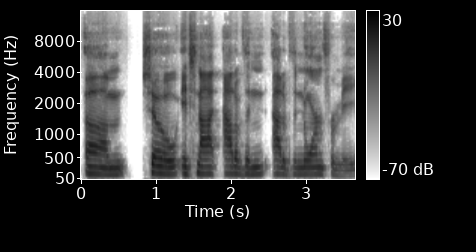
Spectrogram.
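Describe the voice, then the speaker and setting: On a very clean recording with a silent background, a man with an American accent speaks at a fairly high pitch in a monotone, flat intonation. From Florida. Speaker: criminal defense attorney. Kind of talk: interview. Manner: halting, repeats words.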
